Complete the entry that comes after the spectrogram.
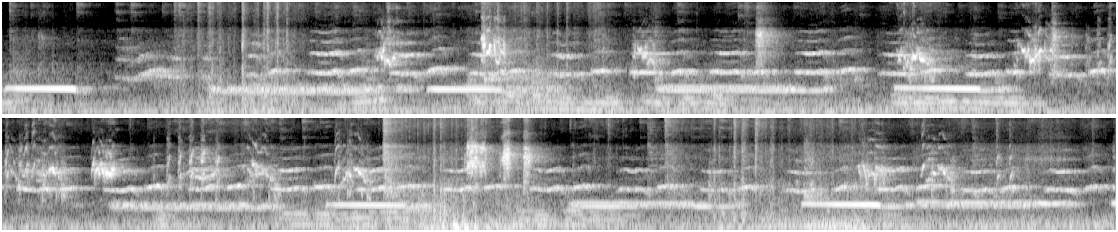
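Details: Budgerigars making happy sounds, warbling in a busy stream of chirps, clicks and short whistled notes, with repeated flat whistles and scratchy chatter throughout.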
